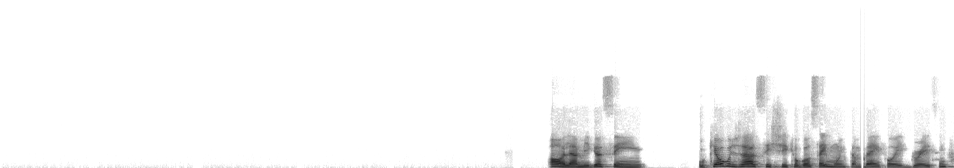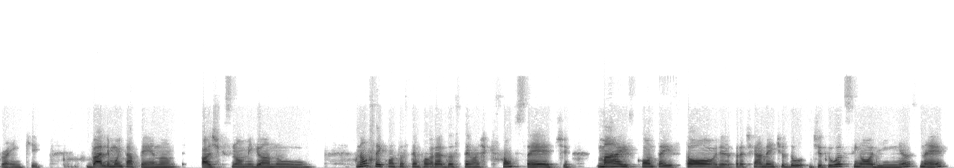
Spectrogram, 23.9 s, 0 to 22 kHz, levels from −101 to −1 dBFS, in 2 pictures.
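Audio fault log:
10.75–10.80 s, Bluetooth stall: the speech cuts abruptly to dead silence for 42 ms, a clean gap with no fade in or out, and then resumes. This is likely a wireless stall. Radio interference delayed packets on their way to the headphones, the receiving buffer ran empty before they arrived, and playback halted until the resent audio caught up and refilled it, producing this brief hole in the sound.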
